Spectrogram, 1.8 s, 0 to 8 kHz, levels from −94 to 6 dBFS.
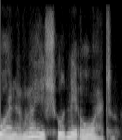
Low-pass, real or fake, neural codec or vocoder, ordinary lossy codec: none; fake; codec, 16 kHz, 2 kbps, FreqCodec, smaller model; none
